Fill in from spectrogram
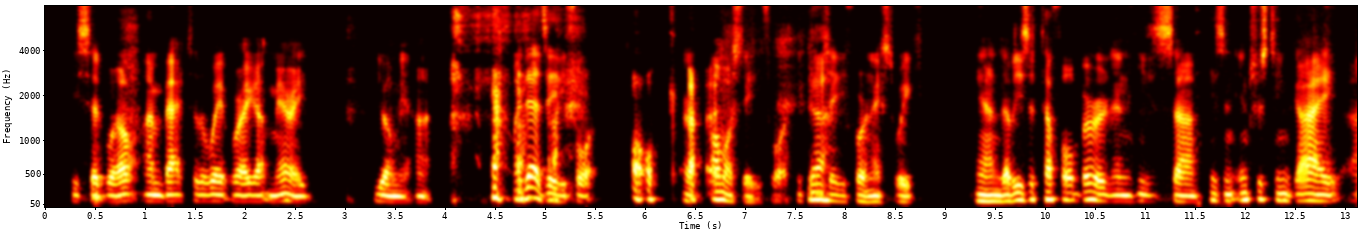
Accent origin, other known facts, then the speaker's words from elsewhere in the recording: Idaho, United States; my father was a professor, so we did move around a little bit. He taught in Utah and Indiana and Montana, but finally moved to Boise State.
